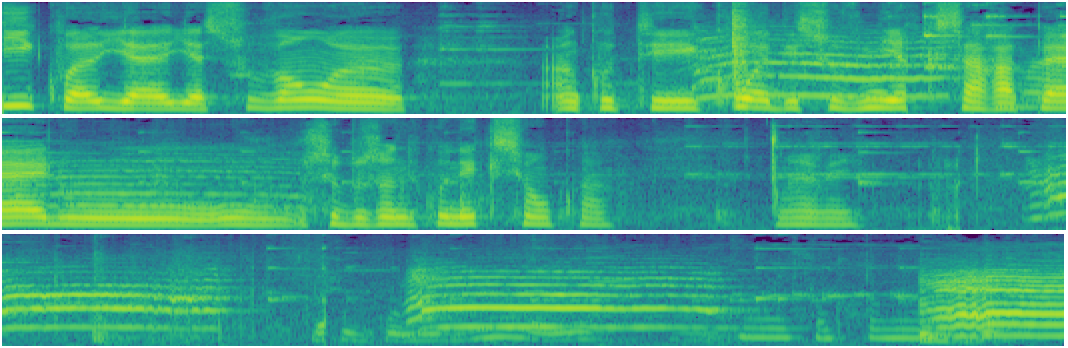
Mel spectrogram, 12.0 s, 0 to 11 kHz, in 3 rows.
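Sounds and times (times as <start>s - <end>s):
speech: 0.0s - 7.7s
goats and sheep bleating on a farm: 2.6s - 5.2s, 7.8s - 11.9s.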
